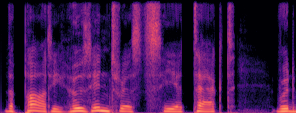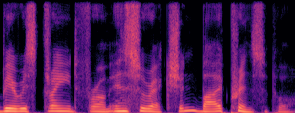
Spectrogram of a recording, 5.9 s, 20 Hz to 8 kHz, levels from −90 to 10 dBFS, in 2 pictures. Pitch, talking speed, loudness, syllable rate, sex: 170 Hz, 130 wpm, -18 LUFS, 4.9 syllables/s, male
